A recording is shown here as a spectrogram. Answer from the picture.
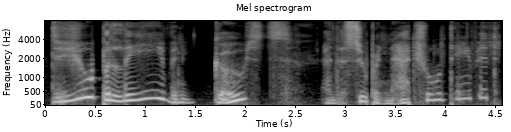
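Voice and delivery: eerie ghost-story whisper; spooky whisper. Pretend. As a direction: breathe it like a campfire tale. Asking the spooky ghost question.

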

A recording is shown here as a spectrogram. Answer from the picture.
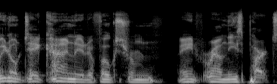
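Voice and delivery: put-on old-time backwoods voice; hammed-up unwelcoming local; suspicious country local. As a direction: warn off strangers like a wary townsman. Mock hostile small-town local.

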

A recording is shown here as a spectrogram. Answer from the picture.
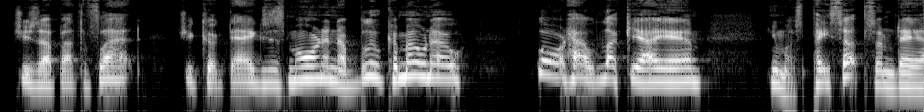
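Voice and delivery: high, loud, elated bragging; grinning, exultant slangy bridegroom; joyful triumph. A narrator's reading. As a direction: gush the good news like a winner. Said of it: "with a victor's smile and flushed with joy".

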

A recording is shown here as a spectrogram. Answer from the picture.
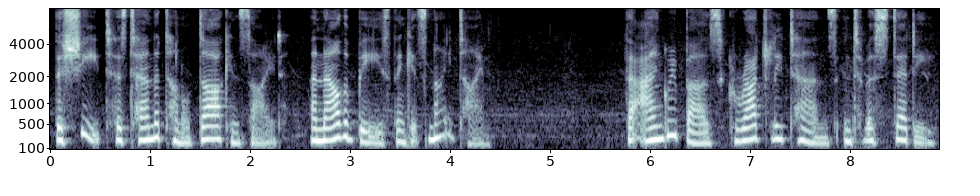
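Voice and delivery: ordinary delivery, nothing marked

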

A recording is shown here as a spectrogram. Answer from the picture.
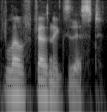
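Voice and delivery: usual speaking voice

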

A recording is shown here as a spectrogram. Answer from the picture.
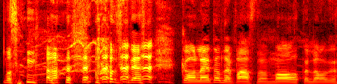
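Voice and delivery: laughing through the words. Real, not acted. Laughing while telling friends about the boss. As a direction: giggle it out high and loud.

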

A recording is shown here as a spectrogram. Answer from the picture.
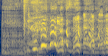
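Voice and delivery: laughing. Real, not acted. Laughing reaction.

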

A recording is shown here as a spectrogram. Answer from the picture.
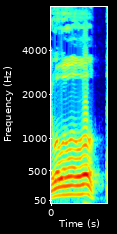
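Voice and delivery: loud calling out, high and strong; loud cop shout. Retold or imitated. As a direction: stop him with a sharp wow. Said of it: "un des flics qui lui fait". (flic qui crie fort pour arrêter)

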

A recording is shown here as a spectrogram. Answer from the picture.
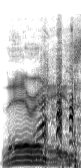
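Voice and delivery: slow, drawn-out reply; imitating a reluctant patient, slowly; mock sulky patient. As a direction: draw out each word. Imitates Fiona producing pedometer from pillow.

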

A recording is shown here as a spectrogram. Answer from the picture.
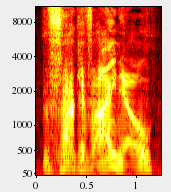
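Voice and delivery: a rambling, self-amused office guy; chatty coworker voice, in a different timbre from the narrator; Frink, chatty coworker. Acted. Frink voice again.

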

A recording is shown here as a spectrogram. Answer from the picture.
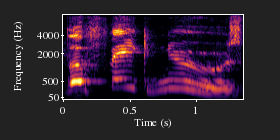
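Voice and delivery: high, drawn-out mock alarm; send-up of an overblown catchphrase; mock outcry. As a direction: stretch it out way up high, parodying a slogan. Mocking a slogan he disowns.

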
